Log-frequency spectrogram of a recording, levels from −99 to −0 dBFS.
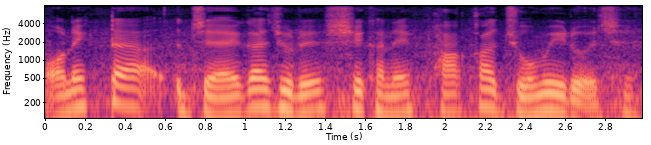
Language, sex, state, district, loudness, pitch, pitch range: Bengali, male, West Bengal, Jalpaiguri, -20 LUFS, 140 Hz, 130-160 Hz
